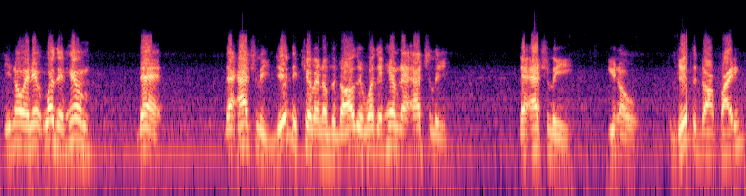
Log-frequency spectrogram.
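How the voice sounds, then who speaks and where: Man, stuffed up, fairly high voice, rambling sports talk, lots of restarts, muffled lo-fi audio, faint hiss. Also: a little slow, long pauses, a bit bright. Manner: rambling, repeats words, frequent restarts. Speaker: sports talk show host.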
